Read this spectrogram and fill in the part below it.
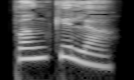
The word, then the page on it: ಪೊಂಗಲ್: Kannada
